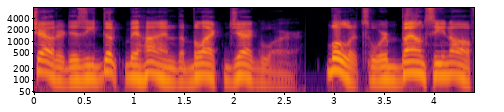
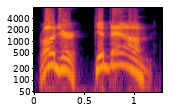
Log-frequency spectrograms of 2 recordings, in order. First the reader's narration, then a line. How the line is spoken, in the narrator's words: shouted the Jaguar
